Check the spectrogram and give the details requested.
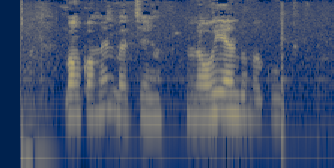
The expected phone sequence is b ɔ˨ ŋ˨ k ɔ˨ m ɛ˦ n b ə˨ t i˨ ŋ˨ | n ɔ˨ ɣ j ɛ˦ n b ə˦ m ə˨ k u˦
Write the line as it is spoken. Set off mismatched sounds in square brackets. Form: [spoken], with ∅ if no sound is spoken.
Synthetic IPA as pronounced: b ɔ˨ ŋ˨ k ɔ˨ m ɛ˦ n b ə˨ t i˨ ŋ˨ | n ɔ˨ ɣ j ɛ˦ n b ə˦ m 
